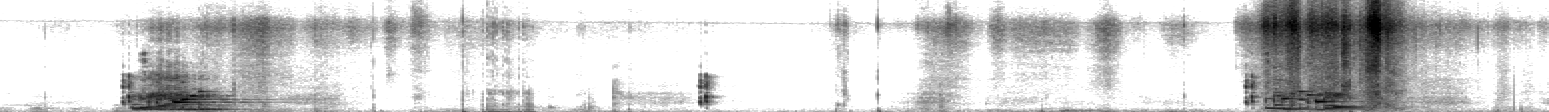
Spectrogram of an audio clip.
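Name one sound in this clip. A bright electronic chime plays as blocks clear in a puzzle game.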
